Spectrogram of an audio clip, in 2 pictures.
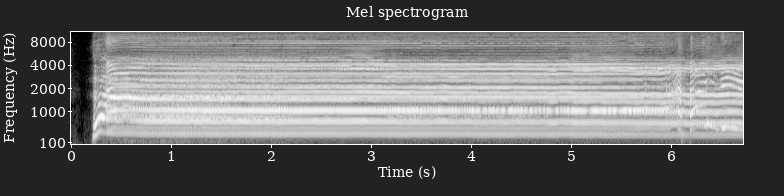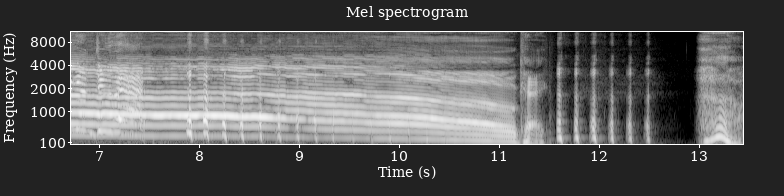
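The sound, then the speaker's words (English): Several people scream together inside a car with the windows down, in one long, loud, sustained cry lasting about eleven seconds, the pitch sagging at the end, followed by a few short breathless gasps. “Let's just all scream.”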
